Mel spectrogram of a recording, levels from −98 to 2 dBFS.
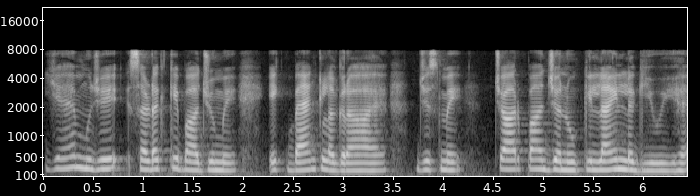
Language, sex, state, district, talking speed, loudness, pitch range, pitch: Hindi, female, Andhra Pradesh, Guntur, 185 wpm, -20 LUFS, 190-225 Hz, 205 Hz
